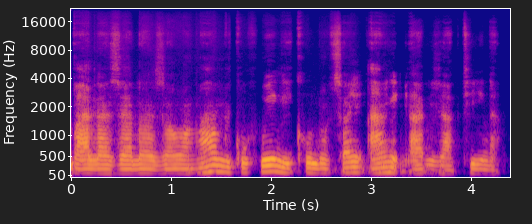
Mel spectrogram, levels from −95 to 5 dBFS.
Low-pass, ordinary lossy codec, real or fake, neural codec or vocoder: none; none; fake; codec, 44.1 kHz, 7.8 kbps, Pupu-Codec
